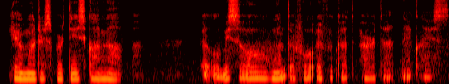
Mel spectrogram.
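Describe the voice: A woman puts on a cartoonish character voice, low in pitch with a dark, mellow tone. It has a husky, rough edge, vocal fry and fairly even intonation. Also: moderate pace.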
